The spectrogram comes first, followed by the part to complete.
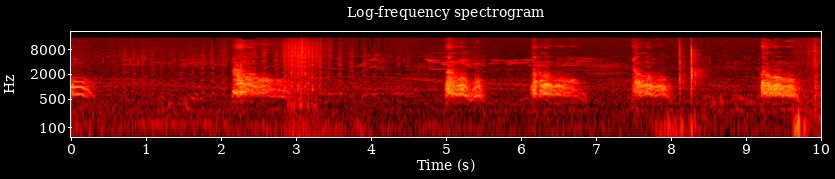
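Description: Shih Tzu barking: five short barks spread a second or two apart.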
